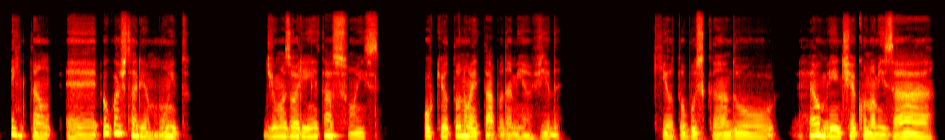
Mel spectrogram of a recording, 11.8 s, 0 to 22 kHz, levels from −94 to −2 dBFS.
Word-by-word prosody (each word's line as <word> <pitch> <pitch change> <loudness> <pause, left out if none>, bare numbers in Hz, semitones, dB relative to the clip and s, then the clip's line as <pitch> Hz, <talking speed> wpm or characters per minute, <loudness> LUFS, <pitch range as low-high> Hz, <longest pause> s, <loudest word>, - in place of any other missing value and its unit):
Então, 120 - -1 0.2
eh, 95 -1 -3
eu 210 +1 +1
gostaria 175 - +3
muito 120 +5 -2 0.9
de 120 - -4
umas 125 0 0
orientações, 125 -2 0 0.6
porque 120 0 0
eu 125 - +3
tô 135 - -1
numa 140 -4 +6
etapa 110 -4 -2
da 95 - -4
minha 90 -5 -4
vida 90 +3 -5 1.1
que - - -5
eu 100 -1 -2
tô 110 - -2
buscando 105 -1 -1 0.3
realmente 135 -6 +3
economizar, 100 -1 +2
110 Hz, 110 wpm, -27 LUFS, 100-125 Hz, 1.1 s, numa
